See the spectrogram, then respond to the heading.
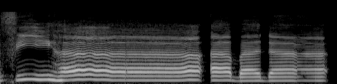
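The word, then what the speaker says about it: فِيهَا أَبَدًا: Dibacanya jadi fiha abada. Kok dibaca panjang? Karena pertemuan mad dua harakat bertemu dengan hamzah atau alif berharokat.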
